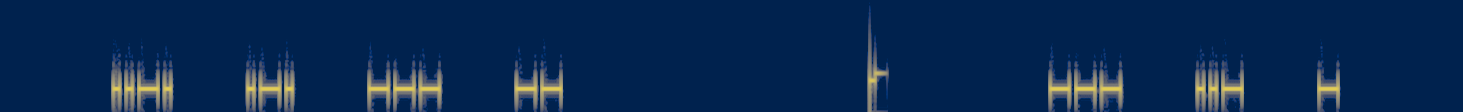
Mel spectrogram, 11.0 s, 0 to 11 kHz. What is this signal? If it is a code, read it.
Morse code, heard as a keyed tone, about 25 wpm, spaced as for 12 wpm, 700 Hz. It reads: FROM OUT
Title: 4x Character Spacing - Top 200 Words - 25wpm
